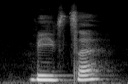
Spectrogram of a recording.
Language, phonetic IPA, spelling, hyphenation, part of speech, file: Czech, [ˈviːt͡sɛ], více, ví‧ce, adverb, Cs-více.ogg
- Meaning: 1. comparative degree of hodně 2. comparative degree of mnoho 3. more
